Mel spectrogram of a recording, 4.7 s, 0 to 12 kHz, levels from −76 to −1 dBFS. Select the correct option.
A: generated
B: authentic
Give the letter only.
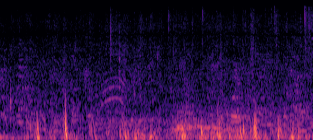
B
